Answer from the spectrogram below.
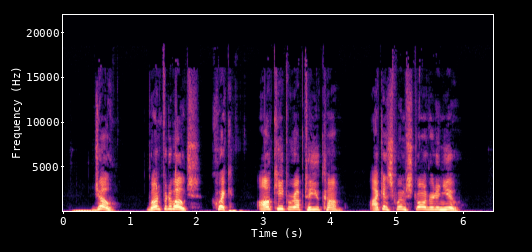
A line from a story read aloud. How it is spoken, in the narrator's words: he cried out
